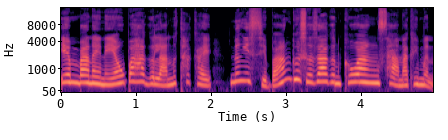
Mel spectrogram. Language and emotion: Bodo, surprised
